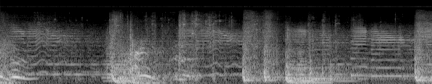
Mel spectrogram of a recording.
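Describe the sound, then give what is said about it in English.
A glass door smashes during a fist fight, heard as a few heavy, noisy crashes and thumps that come in separate bursts, with scuffling between them. “Jack runs after him and swings, but Cyrus ducks. Jack flies through a glass door. As he tries to get up, Cyrus punches him.”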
